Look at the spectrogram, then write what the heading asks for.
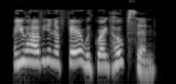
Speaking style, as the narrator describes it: a middle-aged woman with blue-rinsed curls yelled

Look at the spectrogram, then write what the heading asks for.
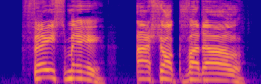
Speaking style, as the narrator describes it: He roared

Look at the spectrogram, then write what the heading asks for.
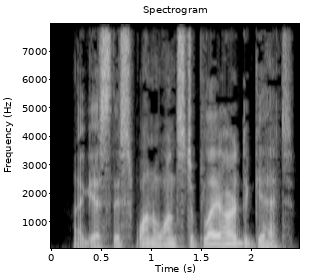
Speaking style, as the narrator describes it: Pitt muttered

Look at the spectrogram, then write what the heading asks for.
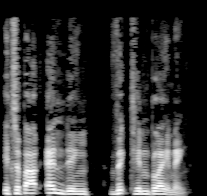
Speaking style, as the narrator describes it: said Kyle loudly

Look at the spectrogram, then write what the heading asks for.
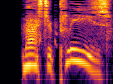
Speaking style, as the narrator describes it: Roger begged

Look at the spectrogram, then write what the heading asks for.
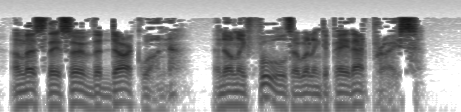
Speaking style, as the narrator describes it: the warder said grimly

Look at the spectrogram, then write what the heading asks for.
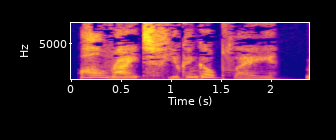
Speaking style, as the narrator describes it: Ma says with a sigh

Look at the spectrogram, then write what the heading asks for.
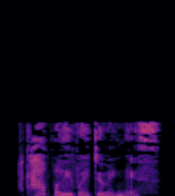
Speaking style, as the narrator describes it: whispered Alice to Maggie

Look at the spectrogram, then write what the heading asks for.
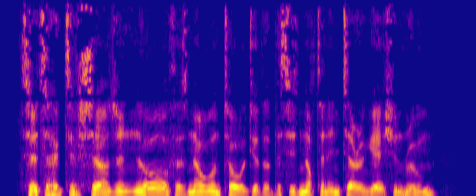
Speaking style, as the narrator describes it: Tom chuckled

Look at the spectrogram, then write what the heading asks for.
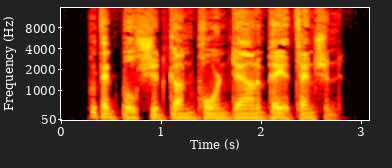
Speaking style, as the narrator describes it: Crimmins snapped

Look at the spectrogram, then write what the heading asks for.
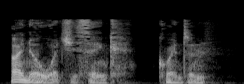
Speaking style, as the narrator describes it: he said gruffly

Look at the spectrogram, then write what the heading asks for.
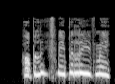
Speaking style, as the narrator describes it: she wailed again

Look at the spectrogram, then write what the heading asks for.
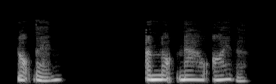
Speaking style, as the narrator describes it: she whispers

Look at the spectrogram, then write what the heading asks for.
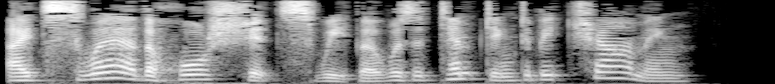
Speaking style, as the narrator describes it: she said softly

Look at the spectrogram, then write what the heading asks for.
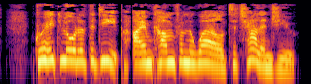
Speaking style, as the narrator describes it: I cried out

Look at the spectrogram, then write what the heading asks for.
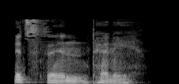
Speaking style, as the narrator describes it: Quentin said finally, weakly

